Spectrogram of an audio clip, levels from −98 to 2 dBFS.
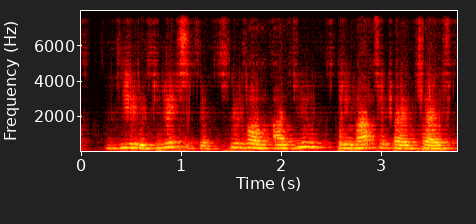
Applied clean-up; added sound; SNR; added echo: neural separator model SepFormer DNS4.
